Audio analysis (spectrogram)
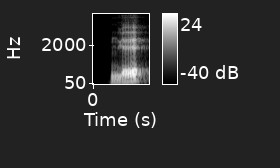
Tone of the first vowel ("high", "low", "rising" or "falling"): rising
